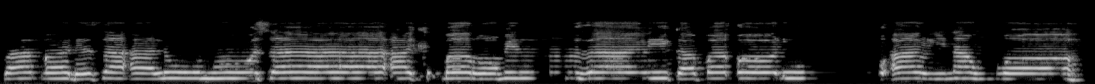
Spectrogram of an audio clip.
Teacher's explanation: Di Musa, di situ ada mat ketemu Hamzah.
